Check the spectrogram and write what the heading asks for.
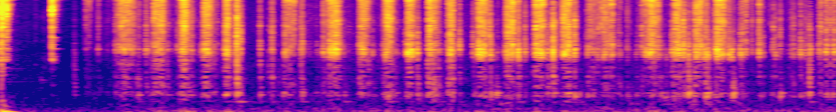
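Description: Faint, rapid clicking of a socket ratchet wrench in short runs as a stubborn stainless steel screw is backed out of a sump pump cover.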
